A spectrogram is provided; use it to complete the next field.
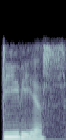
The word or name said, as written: devious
